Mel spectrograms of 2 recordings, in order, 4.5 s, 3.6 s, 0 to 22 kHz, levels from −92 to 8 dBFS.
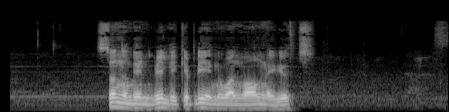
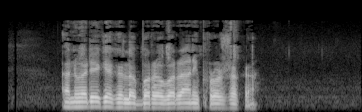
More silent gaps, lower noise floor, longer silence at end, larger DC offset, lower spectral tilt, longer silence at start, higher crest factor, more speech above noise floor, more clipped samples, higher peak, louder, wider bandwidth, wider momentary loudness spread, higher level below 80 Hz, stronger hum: neither; about the same, -60 dBFS vs -57 dBFS; first, 1.4 s vs 1.05 s; neither; about the same, -5.5 dB/octave vs -5.5 dB/octave; first, 1 s vs 0.6 s; about the same, 18 dB vs 18 dB; about the same, 39 dB vs 42 dB; neither; second, -6 dBFS vs 0 dBFS; second, -22 LUFS vs -16 LUFS; about the same, 11.5 kHz vs 11.5 kHz; about the same, 11 LU vs 9 LU; first, -58 dBFS vs -64 dBFS; neither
